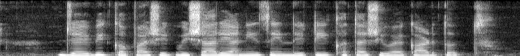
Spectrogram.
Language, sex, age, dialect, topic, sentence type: Marathi, female, 31-35, Southern Konkan, agriculture, statement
